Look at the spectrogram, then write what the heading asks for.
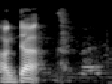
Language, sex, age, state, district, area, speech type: Bodo, male, 60+, Assam, Chirang, urban, read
